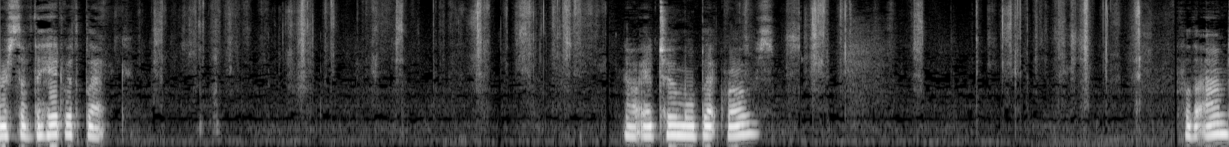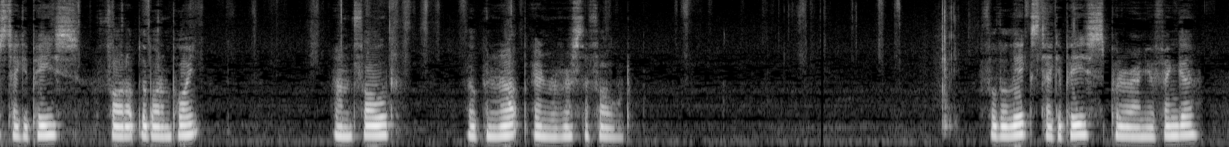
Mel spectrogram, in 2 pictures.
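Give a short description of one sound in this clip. Stiff paper rustles and crinkles as hands fold it.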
